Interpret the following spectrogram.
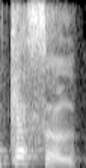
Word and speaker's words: castle: Par exemple, le mot « castle » en anglais, château. Castle. On place l'accent tonique sur le début du mot.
